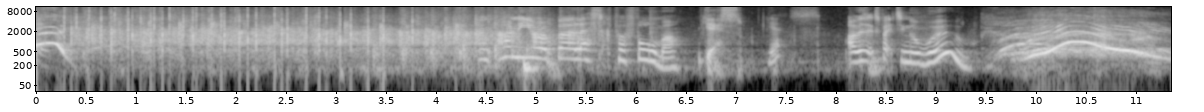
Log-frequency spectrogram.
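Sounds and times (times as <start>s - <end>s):
audience applause: 0.0s - 4.9s
speech: 4.8s - 11.0s.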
